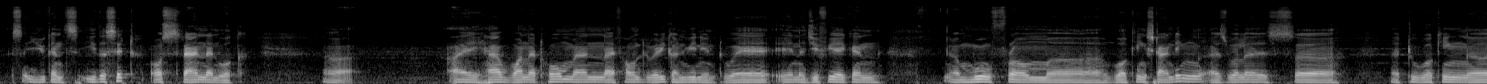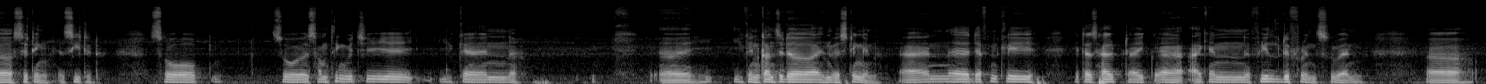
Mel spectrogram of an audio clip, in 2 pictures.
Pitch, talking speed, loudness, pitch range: 105 Hz, 145 wpm, -25 LUFS, 95-115 Hz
